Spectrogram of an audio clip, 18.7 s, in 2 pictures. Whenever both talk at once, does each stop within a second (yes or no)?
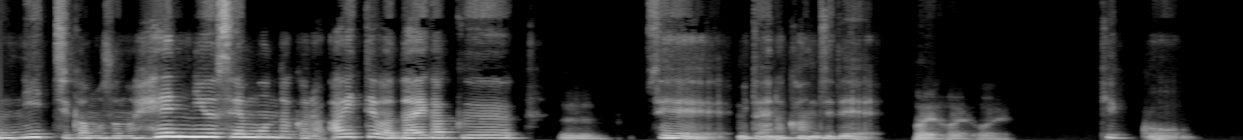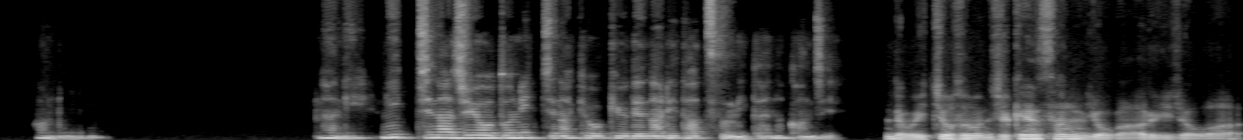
yes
